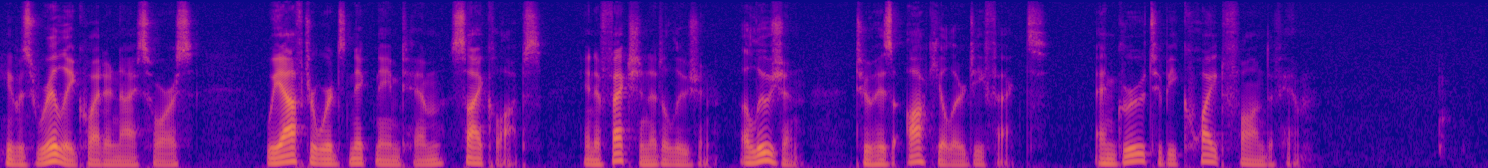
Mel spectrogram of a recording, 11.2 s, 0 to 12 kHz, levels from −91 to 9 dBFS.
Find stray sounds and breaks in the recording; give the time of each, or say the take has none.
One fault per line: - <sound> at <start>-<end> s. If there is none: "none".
- sniff at 10.8-11.0 s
